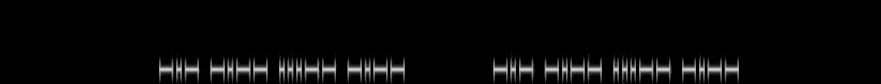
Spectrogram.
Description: Morse code, heard as a keyed tone, about 28 wpm, 700 Hz. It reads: KY3Y KY3Y
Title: USA Call Signs - 4 Characters - Repeated 2x - 28wpm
